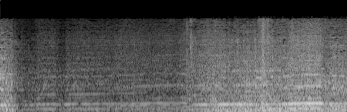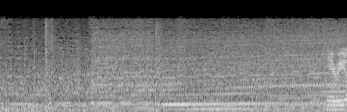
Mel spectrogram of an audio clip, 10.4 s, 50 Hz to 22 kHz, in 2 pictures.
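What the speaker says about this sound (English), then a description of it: "Full throttle through there. I kind of like the Mustang on this track" A Ford Mustang race car held at full throttle on track in Gran Turismo 7, its engine droning loud and steady with rising pitch and brief shift dips, plus faint tire noise.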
